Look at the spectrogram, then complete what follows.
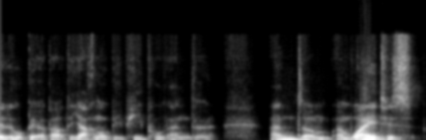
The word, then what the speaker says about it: Yaghnobi: How do you pronounce this? Yaghnobi.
